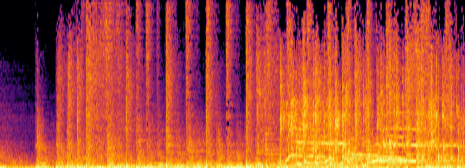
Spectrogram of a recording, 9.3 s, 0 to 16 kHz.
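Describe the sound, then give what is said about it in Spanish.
Loud, steady applause from a crowd, dense with rapid claps, with cheers and whistles rising over it in the last few seconds. “Y con esa energía positiva y esos aplausos, damos inicio a este episodio número 64 del programa Te Invito a un Café.”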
